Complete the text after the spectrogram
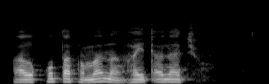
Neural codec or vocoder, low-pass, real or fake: codec, 16 kHz, 4 kbps, FreqCodec, larger model; 7.2 kHz; fake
